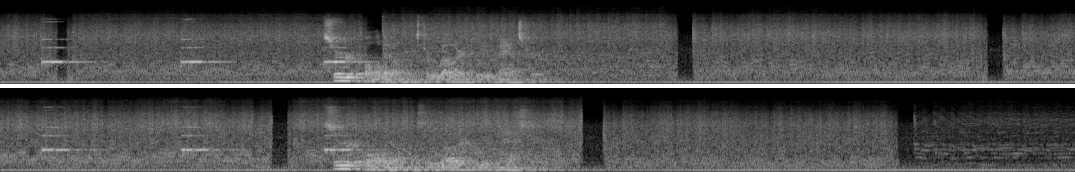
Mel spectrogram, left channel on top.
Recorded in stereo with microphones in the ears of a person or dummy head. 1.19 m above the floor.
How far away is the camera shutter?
About 1.1 m.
